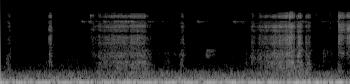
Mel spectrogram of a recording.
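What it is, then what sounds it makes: Felt marker colouring on paper. A light blue felt marker tip is rubbed across a paper coloring page resting on a table (oven window) in coloring strokes. Soft, scratchy bright strokes come in short bursts over a steady low hum.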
